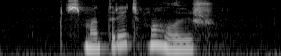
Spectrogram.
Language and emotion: Russian, sad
